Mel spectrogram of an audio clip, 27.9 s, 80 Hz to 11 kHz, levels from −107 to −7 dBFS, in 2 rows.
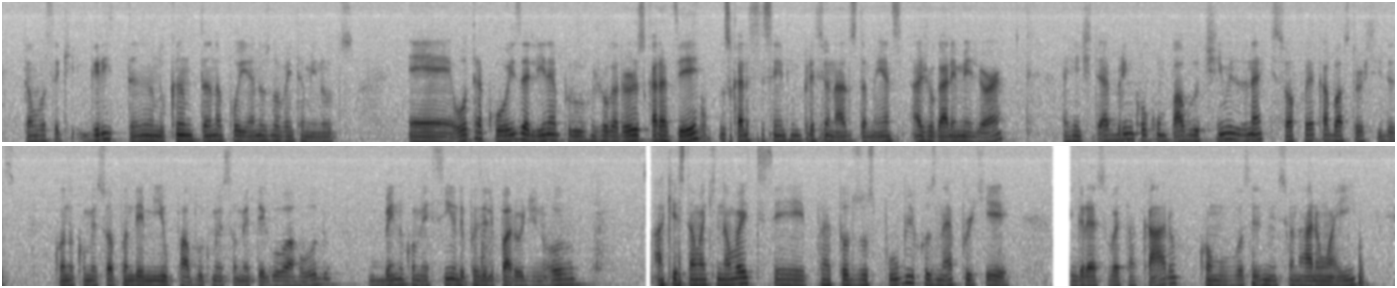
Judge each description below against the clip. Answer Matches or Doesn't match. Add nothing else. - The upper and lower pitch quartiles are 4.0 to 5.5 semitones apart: Doesn't match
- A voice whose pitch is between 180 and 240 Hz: Doesn't match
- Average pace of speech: Doesn't match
